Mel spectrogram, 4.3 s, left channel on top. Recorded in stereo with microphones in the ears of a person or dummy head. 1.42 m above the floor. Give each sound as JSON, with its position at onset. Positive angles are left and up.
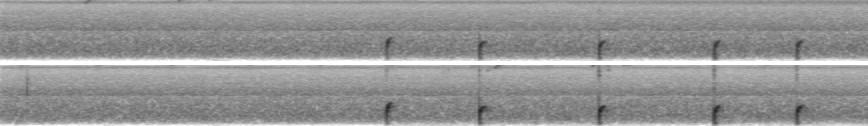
{"t": 1.9, "sound": "a pop", "side_deg": -80}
